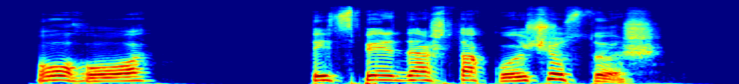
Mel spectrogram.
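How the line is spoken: Snort with clear worry. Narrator (Russian): хмыкнул Ваня, но в его голосе прорезалось явное беспокойство

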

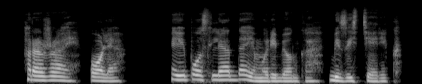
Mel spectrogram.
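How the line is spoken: Mother's nervous grunt, then speech. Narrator (Russian): Мать нервно хмыкнула и сказала

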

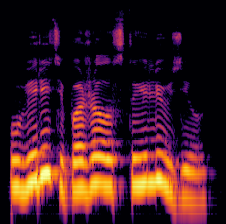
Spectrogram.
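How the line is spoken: Perfectly calm speech. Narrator (Russian): совершенно спокойно проговорил

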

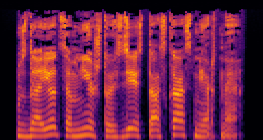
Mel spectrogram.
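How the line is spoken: Boy's grumble. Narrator (Russian): проворчал мальчишка

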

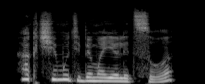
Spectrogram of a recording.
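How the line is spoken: Purring, seductive woman. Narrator (Russian): промурлыкала женщина

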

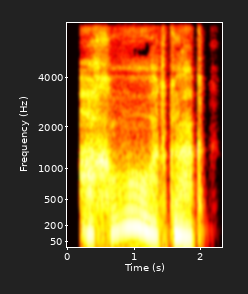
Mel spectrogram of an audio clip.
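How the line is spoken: Whisper. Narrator (Russian): прошептал он

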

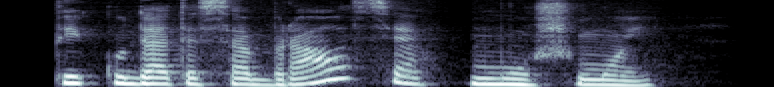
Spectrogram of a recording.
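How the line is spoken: Flat colorless voice. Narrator (Russian): бесцветным ровным голосом произнесла я

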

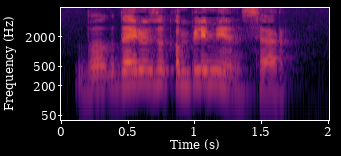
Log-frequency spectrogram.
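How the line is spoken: Dry reply. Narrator (Russian): сухо ответил Джейми

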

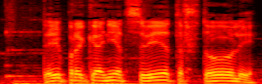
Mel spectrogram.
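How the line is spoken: Snorting grunt. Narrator (Russian): хмыкнул Добрыня

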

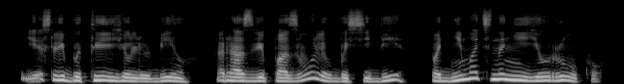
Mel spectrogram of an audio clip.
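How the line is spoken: Calm, even-voiced question. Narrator (Russian): Не повышая голоса, спокойно спрашивает

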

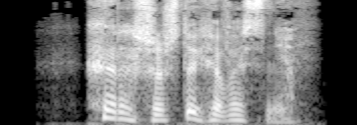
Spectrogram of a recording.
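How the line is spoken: Fearful exhale. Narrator (Russian): со страхом выдохнул Неэль

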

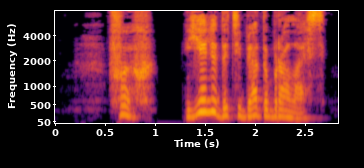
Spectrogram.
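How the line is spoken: Breathless exhale. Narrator (Russian): выдохнула Кара

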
